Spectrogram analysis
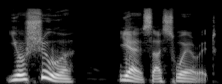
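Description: A woman's voice: deep voice, very animated, slow pace, warm tone, full character voice. A woman voicing a grieving older mother, anguished. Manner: anguished, pleading.

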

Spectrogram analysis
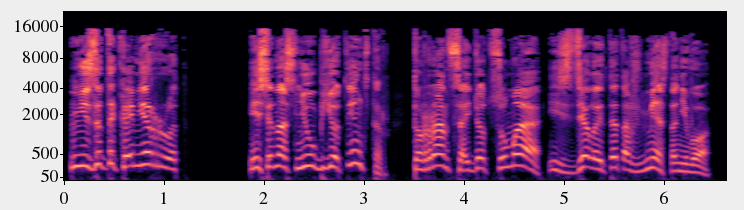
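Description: A frantic young man, as a male narrator puts him on, cursing and exclaiming in a high, jumpy voice. His lines lurch up and down in pitch. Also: sing-song, normal speed, darkish tone, dry recording, studio quality. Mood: panicky.

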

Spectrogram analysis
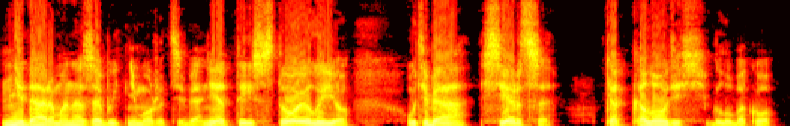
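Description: Man playing energetic friend, persuasive and insistent, somewhat higher. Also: a little slow, full character voice. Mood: persuading. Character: warm, energetic friend, firm and cheerful.

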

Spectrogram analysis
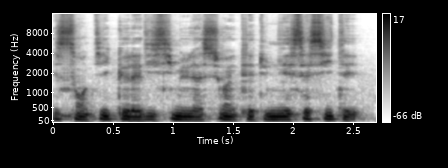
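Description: Man, audiobook narrator, low voice, husky, measured reading. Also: level tone, mellow. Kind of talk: scripted narration.

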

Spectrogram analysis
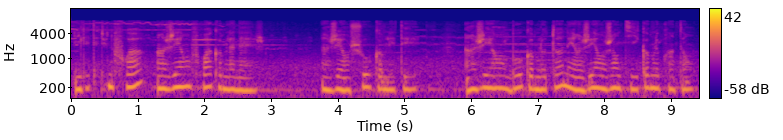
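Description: Reader whispering a ghostly girl, whispered role-play, airy distant whisper, mellow tone, storybook tale. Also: medium pitch, little pitch movement, measured pace, a little hiss or hum, lightly acted. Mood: mysterious. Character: faint ghostly girl telling an old tale.

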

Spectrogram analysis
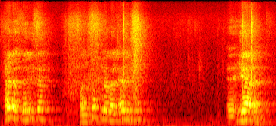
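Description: A man teaches a grammar class in a high voice, explaining each point patiently and repeating it. He keeps checking that a student is following. His voice reaches the mic from across a strongly echoing room. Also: lively intonation, brisk, darkish tone, a little hiss or hum. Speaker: Arabic morphology teacher. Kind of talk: classroom lesson. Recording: very echoey room, voice heard from far off.

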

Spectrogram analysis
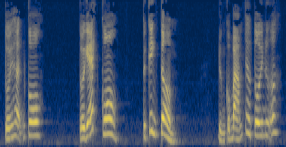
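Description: A woman's voice: a little high, moderate pace, pitched above the performer's own voice, natural voice. A woman doing a scornful young fisherman. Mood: contemptuous. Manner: harsh, rejecting.

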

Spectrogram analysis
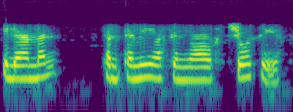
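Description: Brief: woman voicing a cold mafia don, breathy, quick delivery, phone-like sound. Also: on the high side, little pitch movement, no room sound. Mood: calm. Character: stern cold male mafia boss. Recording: tinny phone-like dry recording.

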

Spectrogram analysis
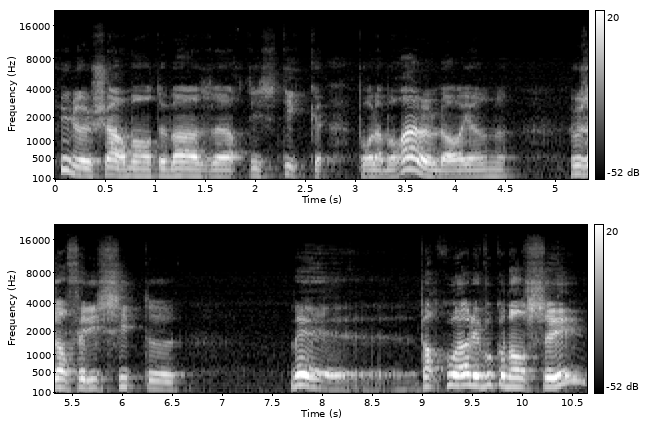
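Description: A man's voice: fairly high pitch, expressive, slow. A man reading an audiobook voices a witty, worldly English aristocrat with a languid, ironic drawl. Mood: teasing.

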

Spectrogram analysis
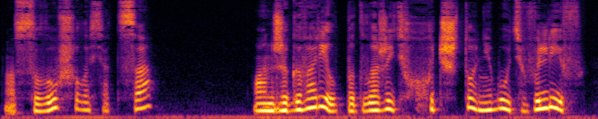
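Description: A woman voicing a disapproving young man, the heroine's brother, in an audiobook, speaking low, quiet and grumbling. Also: slow, close to an everyday voice.

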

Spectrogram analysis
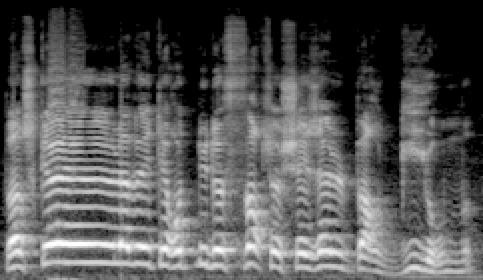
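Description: A man's voice: sits high, slow pace, darkish tone, voice pushed up. A man reading aloud and voicing a sly, lazy young male informer who drawls and hesitates. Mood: smug drawl. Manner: drawling, hesitant, rustic speech.

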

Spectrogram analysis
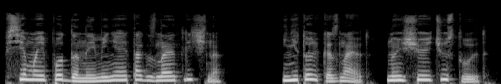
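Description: A man reading an audiobook, voicing a proud young vampire queen who speaks flatly and without emotion. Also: high-pitched, moderate pace, vocal fry. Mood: cool. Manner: flat, unemotional, matter-of-fact.

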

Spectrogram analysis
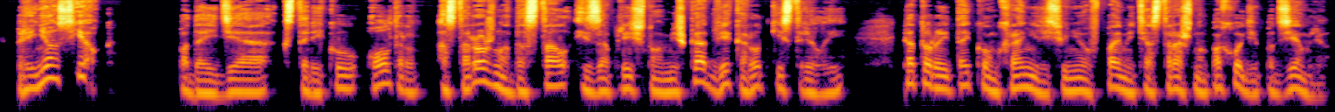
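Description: A man narrating a fantasy audiobook in a steady storytelling manner. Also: fairly low pitch, slightly rough, no room sound, clean studio sound.

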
